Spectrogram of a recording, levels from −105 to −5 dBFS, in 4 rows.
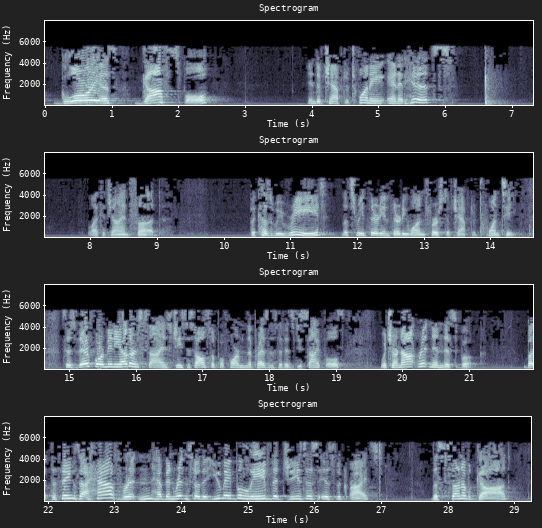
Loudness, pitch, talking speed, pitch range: -17 LUFS, 185 Hz, 145 wpm, 150-235 Hz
